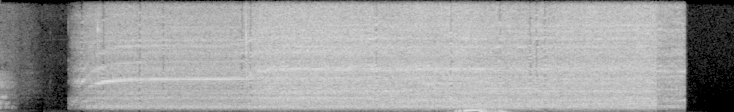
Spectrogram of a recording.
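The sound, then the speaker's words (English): A hair dryer whirs to life and runs steadily for about six seconds, a loud airy rush with a faint high whine at first, then cuts off abruptly. “We're going to go to the second hairdryer.”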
